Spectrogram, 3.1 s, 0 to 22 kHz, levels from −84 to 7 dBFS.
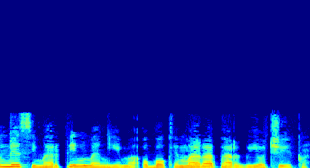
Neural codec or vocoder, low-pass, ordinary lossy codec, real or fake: codec, 16 kHz, 1 kbps, FunCodec, trained on LibriTTS, 50 frames a second; 7.2 kHz; AAC, 32 kbps; fake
